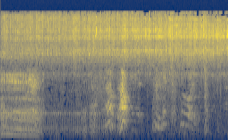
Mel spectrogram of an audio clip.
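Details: Two pet dogs barking at a hexbug toy and flipping it over, giving a few short, sharp barks in the middle of the stretch, with a person's voice at the start and steady background hiss.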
